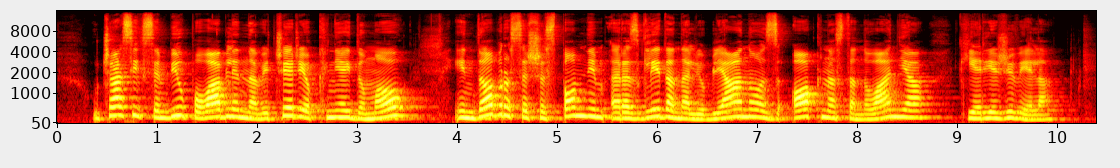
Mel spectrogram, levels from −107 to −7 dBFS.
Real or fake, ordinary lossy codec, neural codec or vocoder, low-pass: real; none; none; 14.4 kHz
